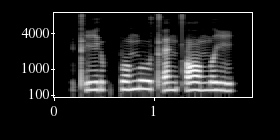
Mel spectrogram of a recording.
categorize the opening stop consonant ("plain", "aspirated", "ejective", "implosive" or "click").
ejective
